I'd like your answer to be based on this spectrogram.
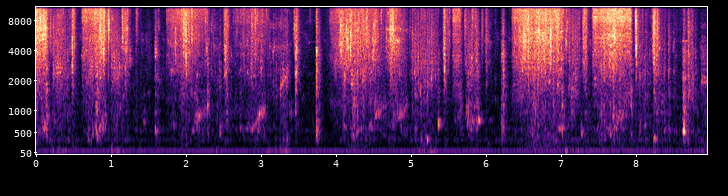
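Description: Running tap water splashes and trickles over baby bottles being washed, a continuous close spatter with small drips and clinks and brief pauses as bottles are handled.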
